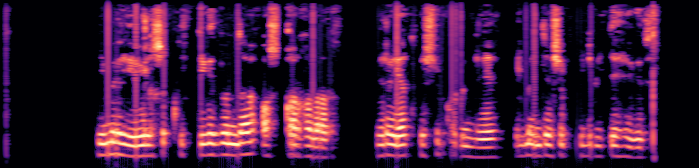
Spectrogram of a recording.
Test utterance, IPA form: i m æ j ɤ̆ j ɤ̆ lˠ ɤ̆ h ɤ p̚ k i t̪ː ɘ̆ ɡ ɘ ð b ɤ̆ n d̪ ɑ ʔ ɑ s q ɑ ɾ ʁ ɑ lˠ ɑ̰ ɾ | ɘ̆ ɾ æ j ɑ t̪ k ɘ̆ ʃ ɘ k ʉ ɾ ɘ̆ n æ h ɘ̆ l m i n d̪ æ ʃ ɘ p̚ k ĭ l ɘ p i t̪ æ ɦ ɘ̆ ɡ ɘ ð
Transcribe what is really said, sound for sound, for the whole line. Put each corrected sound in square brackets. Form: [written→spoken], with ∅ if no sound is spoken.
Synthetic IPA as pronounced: i m æ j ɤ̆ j ɤ̆ lˠ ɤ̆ [h→ʃ] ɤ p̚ k i t̪ː ɘ̆ ɡ ɘ ð b ɤ̆ n d̪ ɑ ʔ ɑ s q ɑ ɾ ʁ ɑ lˠ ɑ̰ ɾ | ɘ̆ ɾ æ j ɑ t̪ k ɘ̆ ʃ ɘ k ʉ ɾ ɘ̆ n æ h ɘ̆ l m [i→æ] n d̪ æ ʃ ɘ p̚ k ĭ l ɘ p i t̪ æ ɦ ɘ̆ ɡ ɘ ð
